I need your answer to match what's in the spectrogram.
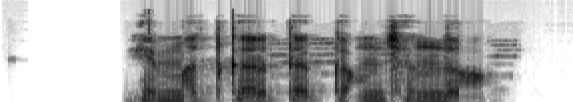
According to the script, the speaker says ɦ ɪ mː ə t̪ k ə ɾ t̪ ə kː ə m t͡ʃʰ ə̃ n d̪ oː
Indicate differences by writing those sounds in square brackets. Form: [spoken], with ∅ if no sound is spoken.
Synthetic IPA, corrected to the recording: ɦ ɪ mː ə t̪ k ə ɾ t̪ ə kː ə m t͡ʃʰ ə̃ n d̪ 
